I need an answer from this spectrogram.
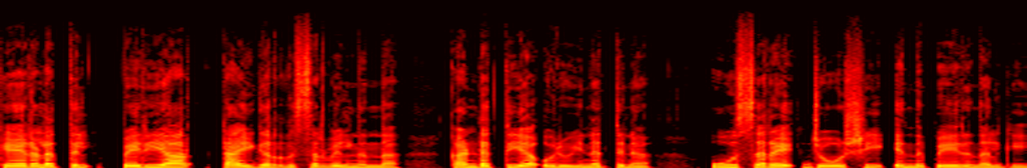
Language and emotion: Malayalam, neutral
